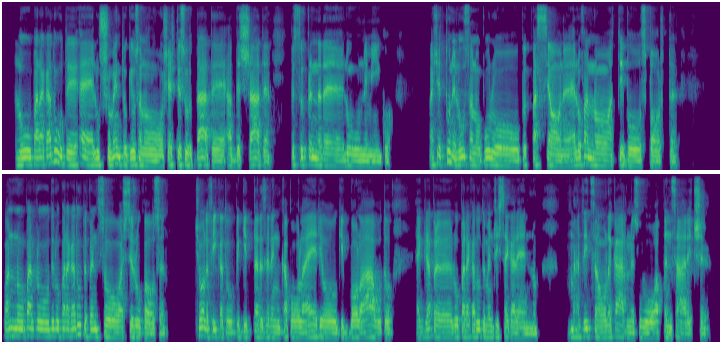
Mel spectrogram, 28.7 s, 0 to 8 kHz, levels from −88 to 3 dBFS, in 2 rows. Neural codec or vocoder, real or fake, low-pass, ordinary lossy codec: none; real; 7.2 kHz; none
